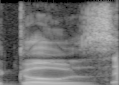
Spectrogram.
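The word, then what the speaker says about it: Gose: It's a goes. – It's a goes. It's a German. Goes is German.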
